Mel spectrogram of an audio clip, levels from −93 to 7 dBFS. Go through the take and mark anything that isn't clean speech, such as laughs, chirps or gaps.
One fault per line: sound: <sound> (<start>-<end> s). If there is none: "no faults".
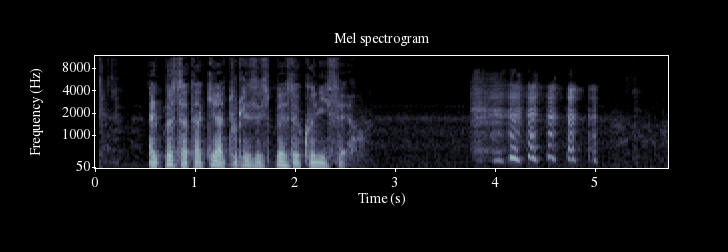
sound: laugh (3.7-5.0 s)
